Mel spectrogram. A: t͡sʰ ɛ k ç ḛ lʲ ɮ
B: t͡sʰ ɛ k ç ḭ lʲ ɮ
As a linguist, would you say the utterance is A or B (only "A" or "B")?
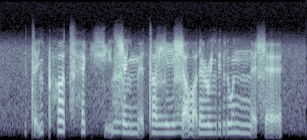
B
